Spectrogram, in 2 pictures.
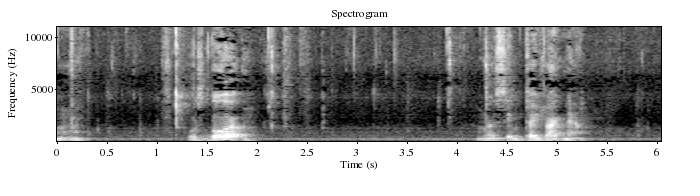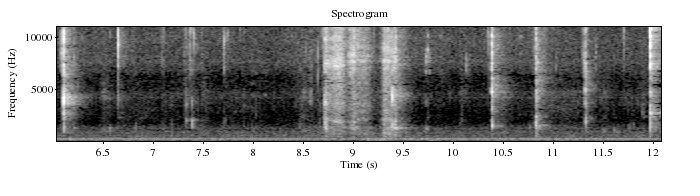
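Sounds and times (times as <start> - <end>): person chewing: 0.0 - 1.4, 2.0 - 4.2, 5.6 - 12.0.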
